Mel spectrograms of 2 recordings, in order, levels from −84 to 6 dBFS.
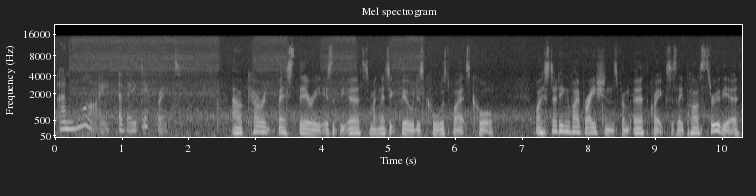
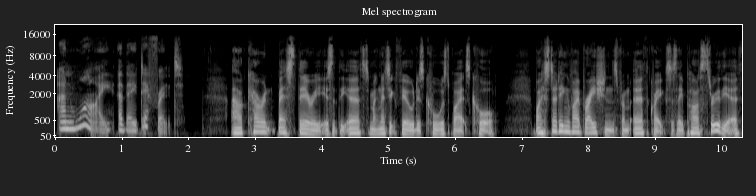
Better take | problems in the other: second | hiss; loud; throughout; 10 dB below the speech

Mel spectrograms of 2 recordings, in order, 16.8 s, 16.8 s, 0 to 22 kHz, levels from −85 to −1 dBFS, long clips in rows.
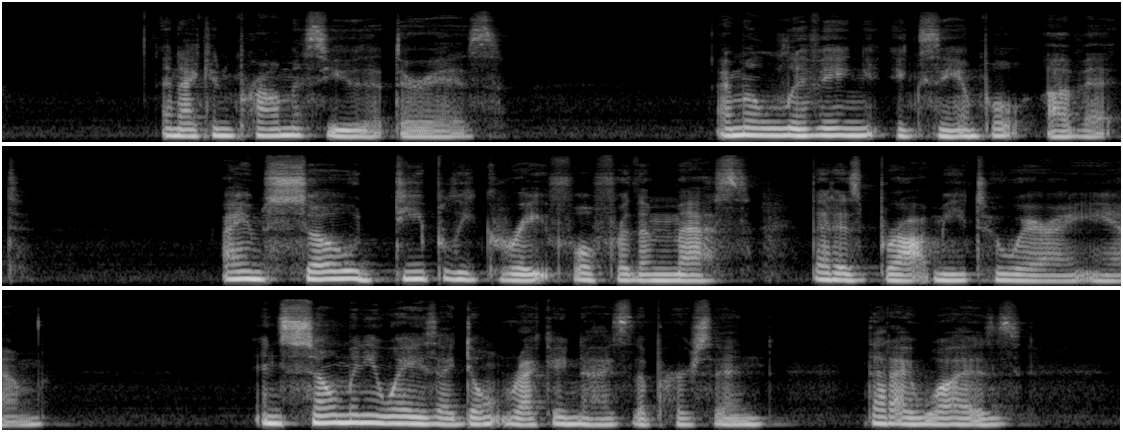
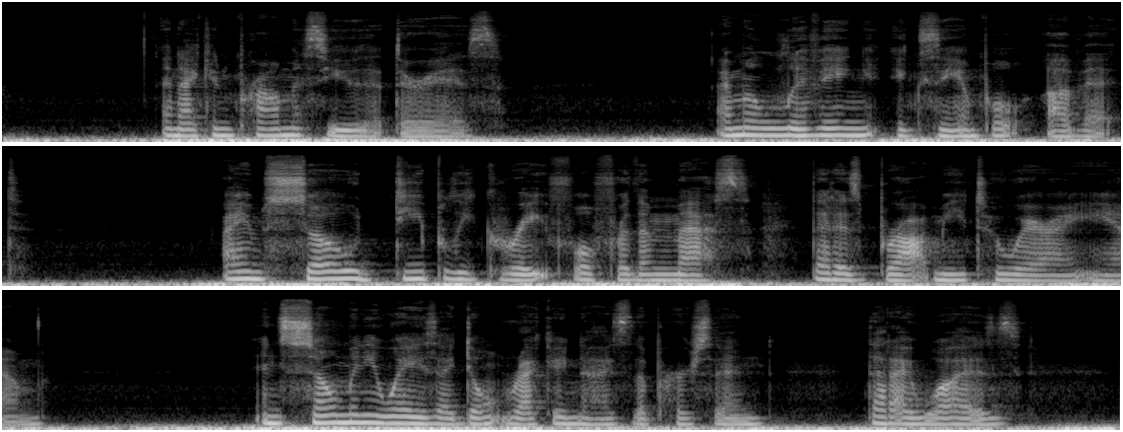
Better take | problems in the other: first | low rumble; noticeable; throughout; 20 dB below the speech

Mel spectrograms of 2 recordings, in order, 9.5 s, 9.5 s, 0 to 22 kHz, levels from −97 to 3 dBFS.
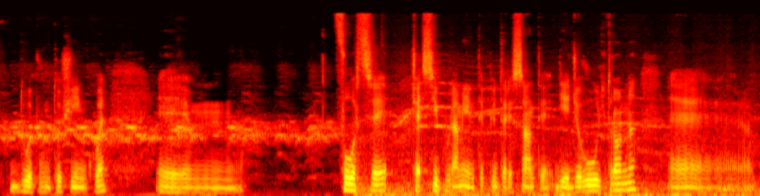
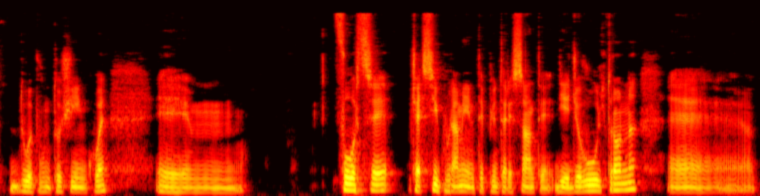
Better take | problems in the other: second | animal sounds; noticeable; throughout; 10 dB below the speech

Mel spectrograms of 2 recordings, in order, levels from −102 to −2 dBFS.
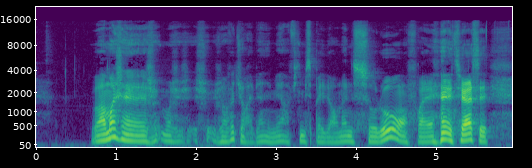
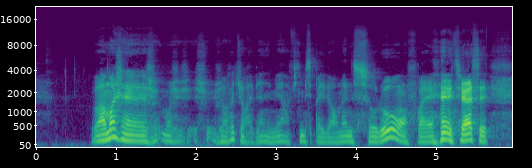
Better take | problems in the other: first | muffled; very slightly; fading above 3 kHz

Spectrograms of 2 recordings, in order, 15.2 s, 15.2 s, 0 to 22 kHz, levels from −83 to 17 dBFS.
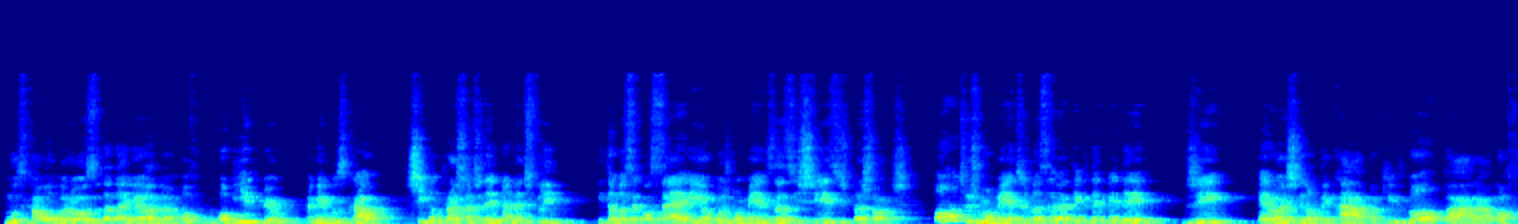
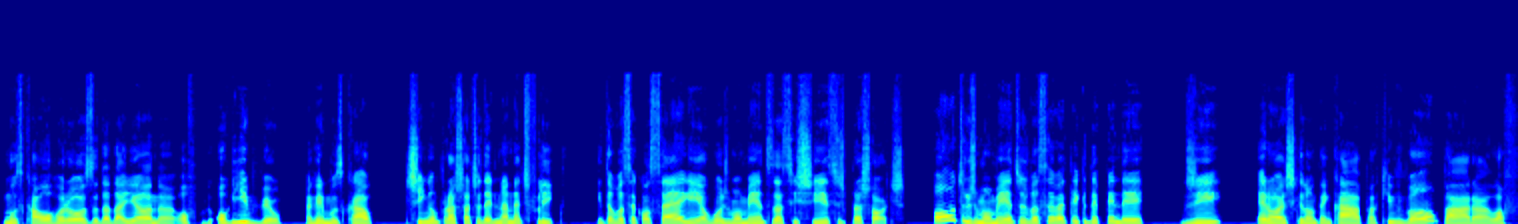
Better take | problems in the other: second | off-mic speech; far // room echo; noticeable; dies away in 0.6 s

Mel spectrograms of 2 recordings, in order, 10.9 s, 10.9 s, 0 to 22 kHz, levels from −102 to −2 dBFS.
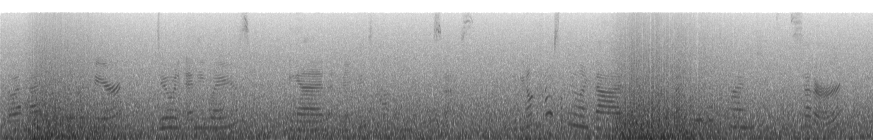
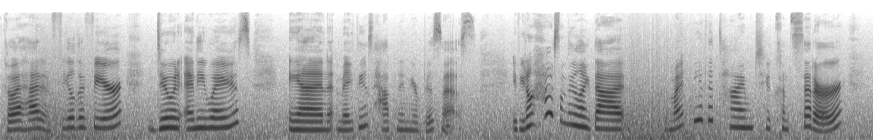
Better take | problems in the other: second | wind noise on the microphone; heavy; 3 dB above the speech; occasional gusts in the second

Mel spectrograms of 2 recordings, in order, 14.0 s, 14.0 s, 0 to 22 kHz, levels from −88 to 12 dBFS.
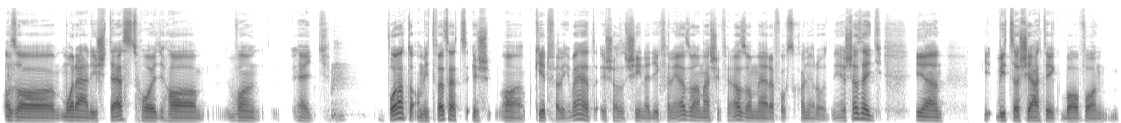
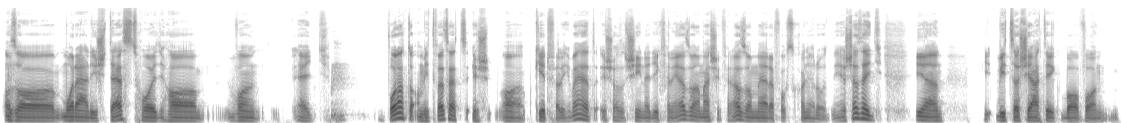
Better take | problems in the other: second | thin; very slightly; fading below 600 Hz

